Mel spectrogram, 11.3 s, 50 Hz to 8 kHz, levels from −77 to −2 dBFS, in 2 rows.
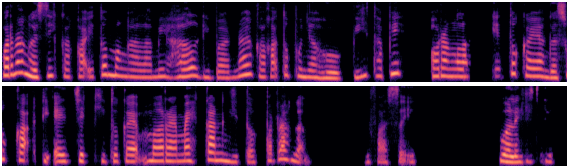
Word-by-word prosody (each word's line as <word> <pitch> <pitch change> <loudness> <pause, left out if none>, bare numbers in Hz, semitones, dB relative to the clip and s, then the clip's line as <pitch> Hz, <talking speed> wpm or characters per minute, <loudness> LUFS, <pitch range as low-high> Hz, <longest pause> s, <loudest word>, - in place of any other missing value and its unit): pernah 325 +6 +5
nggak 255 -6 +6
sih 295 - 0
Kakak 265 0 -4
itu 330 +6 -3
mengalami 255 -2 -2
hal 260 +2 +3
di - - -2
pana 225 +5 -2
Kakak 260 0 -3
tuh 320 - -6
punya 250 -3 +1
hobi 210 +2 0 0.2
tapi 285 +7 0 0.4
orang 280 0 +3
lain 260 -1 +1 0.2
itu 275 +7 -3
kayak 280 -2 +3
nggak 225 -1 +1
suka, 290 -3 +2 0.2
diejek 235 0 0
gitu 240 -1 -5
kayak 230 -1 +3
meremehkan 250 +2 +3
gitu? 215 - -8 0.2
Pernah 135 +4 0
nggak 245 - -3 0.6
di - - -12
fase - - -5
i - - -10 0.9
boleh 215 -3 +7
diceri 225 +1 -9
250 Hz, 170 wpm, -24 LUFS, 235-275 Hz, 0.9 s, boleh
